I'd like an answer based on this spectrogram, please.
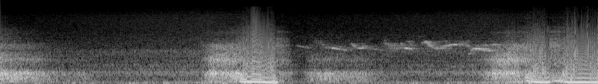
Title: loud snoring right before awakening, this night. do it sounds like i developing sleep apnea?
